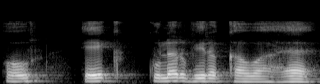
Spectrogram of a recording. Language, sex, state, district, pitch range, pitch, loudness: Hindi, male, Uttar Pradesh, Saharanpur, 130-150 Hz, 145 Hz, -15 LUFS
